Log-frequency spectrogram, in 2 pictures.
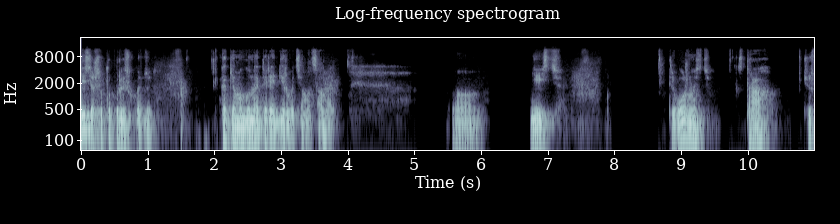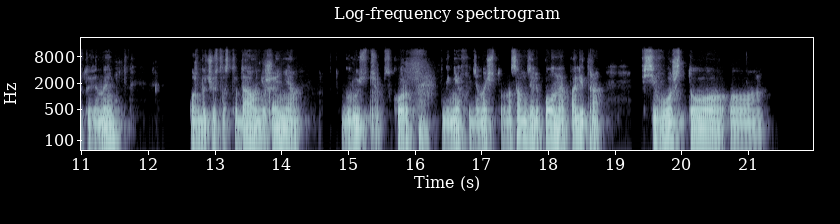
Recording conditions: video call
